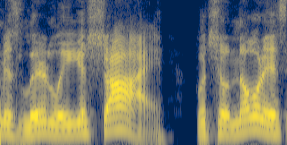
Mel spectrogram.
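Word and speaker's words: ישי: But that doesn't make any sense because Jesse, who is the father of Daoud, his name was Yashai. So the name Jesse in Hebrew or Abari is pronounced Yashai.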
